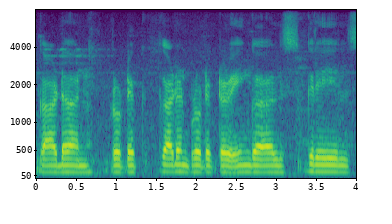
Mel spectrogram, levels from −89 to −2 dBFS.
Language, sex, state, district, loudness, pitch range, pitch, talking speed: Hindi, male, Gujarat, Gandhinagar, -15 LUFS, 115-120 Hz, 115 Hz, 105 wpm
